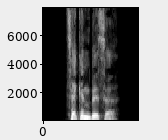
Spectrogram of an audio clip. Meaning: nominative/accusative/genitive plural of Zeckenbiss
- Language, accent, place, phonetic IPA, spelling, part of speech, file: German, Germany, Berlin, [ˈt͡sɛkn̩ˌbɪsə], Zeckenbisse, noun, De-Zeckenbisse.ogg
